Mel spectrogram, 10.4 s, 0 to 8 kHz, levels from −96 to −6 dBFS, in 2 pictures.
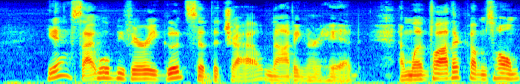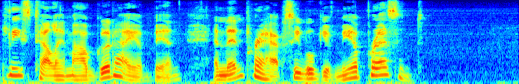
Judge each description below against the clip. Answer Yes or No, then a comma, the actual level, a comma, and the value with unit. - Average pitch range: No, wide, 6.6 semitones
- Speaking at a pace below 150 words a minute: No, average, 195 wpm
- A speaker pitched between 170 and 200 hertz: No, low, 125 Hz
